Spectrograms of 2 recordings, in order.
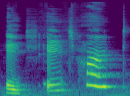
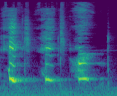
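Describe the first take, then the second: First: It is said in a normal-pitched voice. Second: It is said in a very high-pitched voice. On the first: "in a normal voice" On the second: "Even higher"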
